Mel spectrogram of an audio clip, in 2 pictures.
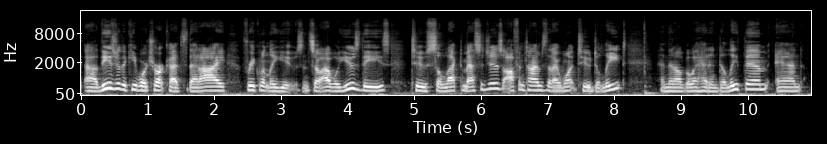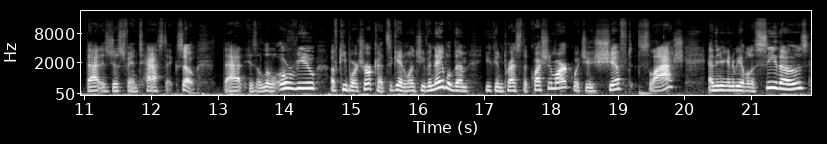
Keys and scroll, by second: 1.5-3.3 typing, 4.4-8.4 typing, 19.3 shift+/.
